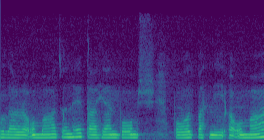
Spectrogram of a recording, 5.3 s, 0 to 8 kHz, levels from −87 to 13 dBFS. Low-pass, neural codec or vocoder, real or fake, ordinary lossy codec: 7.2 kHz; none; real; MP3, 48 kbps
